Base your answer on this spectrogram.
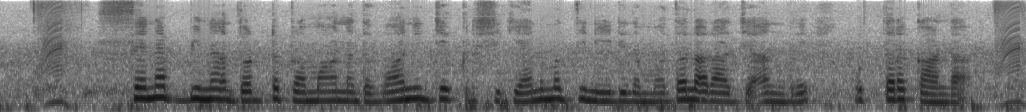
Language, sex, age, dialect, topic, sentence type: Kannada, female, 18-24, Coastal/Dakshin, agriculture, statement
